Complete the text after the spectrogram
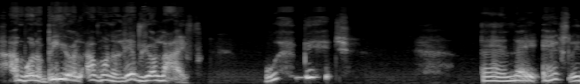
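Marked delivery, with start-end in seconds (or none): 0.1-2.0 taunting imitation of a life thief; mock envious voice. Mocking killers wanting victims' lives. 2.6-3.5 squeaked high, sharp disbelief; high startled "what, bitch"; incredulous retort. Real, not acted. Indignant retort to imitated killer.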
